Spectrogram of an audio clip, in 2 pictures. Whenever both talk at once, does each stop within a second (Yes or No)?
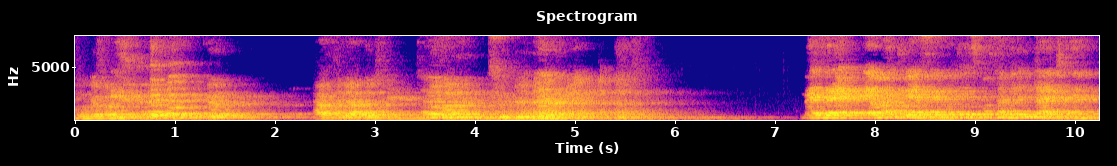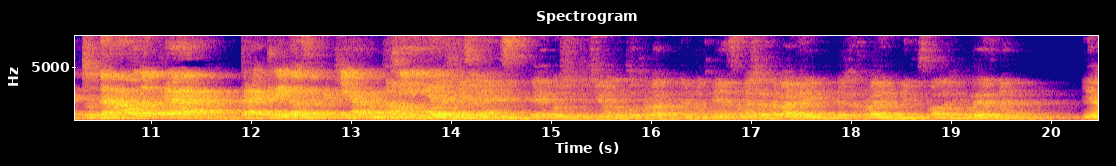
No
